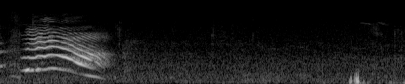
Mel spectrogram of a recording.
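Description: A girl's high, wavering, wordless vocal cry lasting about a second and falling in pitch at the end. A short low thump follows about three and a half seconds in.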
